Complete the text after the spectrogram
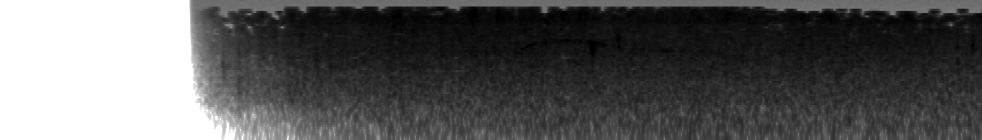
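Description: Steady rain patters on leaves.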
